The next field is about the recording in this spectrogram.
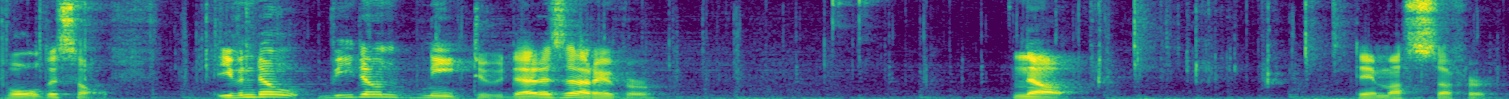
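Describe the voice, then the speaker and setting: A man's voice: on the low side, a little hiss or hum. A man streaming live, thinking aloud in dry, blunt remarks as he plans a city build. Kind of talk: live gameplay commentary.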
